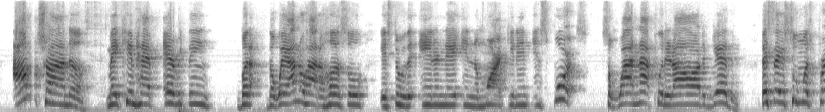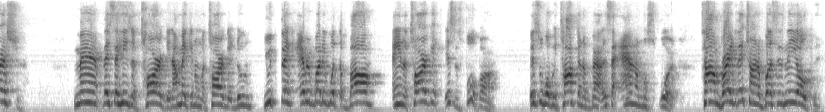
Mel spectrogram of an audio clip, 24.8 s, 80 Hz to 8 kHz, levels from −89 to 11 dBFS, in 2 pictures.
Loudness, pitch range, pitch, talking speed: -18 LUFS, 205-255 Hz, 225 Hz, 195 wpm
